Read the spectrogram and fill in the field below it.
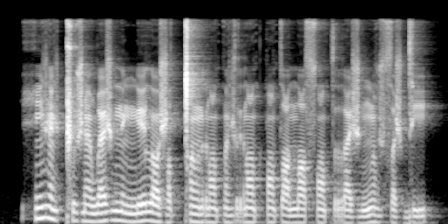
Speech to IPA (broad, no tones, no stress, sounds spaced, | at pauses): h ĩ ʒ æ̃ ʒ ǁ u ʒ ɽ æ̃ w æ ʒ n ẽ ŋ e l ɒ ʒ o tˤ ǀ õ r æ̃ tˤ ĩ ʒ r æ̃ tˤ ʈ õ tˤ æ n æ sˤ õ tˤ r æ ʒ ŋ ũ ʒ sˤ i ʒ d i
